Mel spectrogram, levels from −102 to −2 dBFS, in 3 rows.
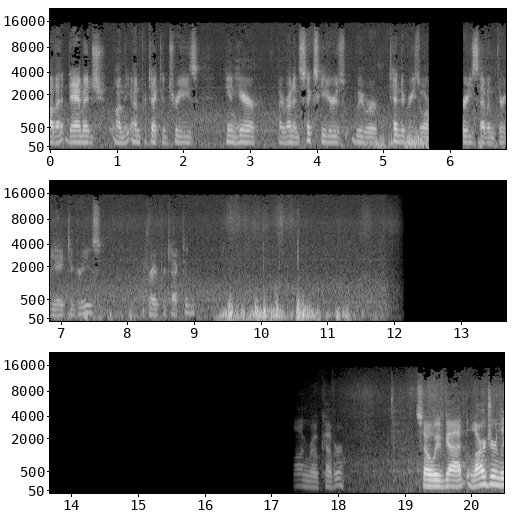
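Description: At 5.68 s the sound cuts off mid-flow and stays silent until it returns abruptly at 6.20 s, an audio dropout to silence lasting about 0.52 s. The gap contains no room tone at all, which points to the input signal being lost, likely through a disconnected device, failed link or momentary mute, while recording continued. Whatever occurred during that half-second is missing.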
